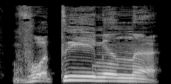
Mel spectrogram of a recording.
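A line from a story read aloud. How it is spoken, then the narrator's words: Growled. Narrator (Russian): прорычал первый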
